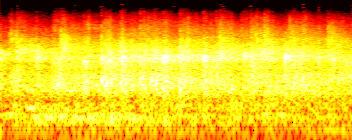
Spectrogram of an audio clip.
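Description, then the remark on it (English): A crowd claps, a dense, steady patter of many hands filling the whole moment at moderate volume, with no voices over it. “You can clap, go ahead.”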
